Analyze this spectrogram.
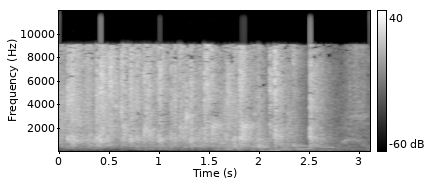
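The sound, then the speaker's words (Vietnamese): Dense, sustained, loud applause from a crowd, led by the women present, honoring Lê Thị Thành, with many hands clapping at once in a continuous wash of sound lasting a few seconds. “Mấy bà mấy chị một tràng pháo tay thật lớn để mừng Lê Thị Thành mình chứ.”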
